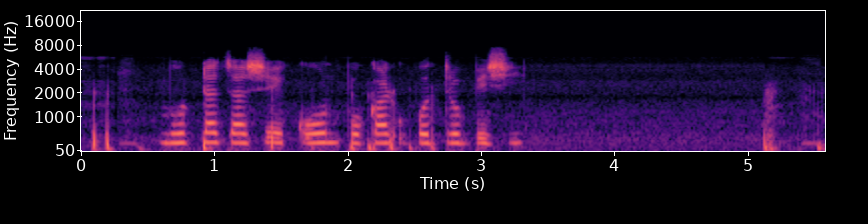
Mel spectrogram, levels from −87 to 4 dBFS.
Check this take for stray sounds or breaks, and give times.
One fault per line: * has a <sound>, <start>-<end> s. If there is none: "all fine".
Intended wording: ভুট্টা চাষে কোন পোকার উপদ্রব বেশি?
all fine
